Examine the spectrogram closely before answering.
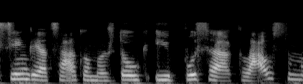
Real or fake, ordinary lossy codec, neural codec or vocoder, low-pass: real; MP3, 64 kbps; none; 7.2 kHz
